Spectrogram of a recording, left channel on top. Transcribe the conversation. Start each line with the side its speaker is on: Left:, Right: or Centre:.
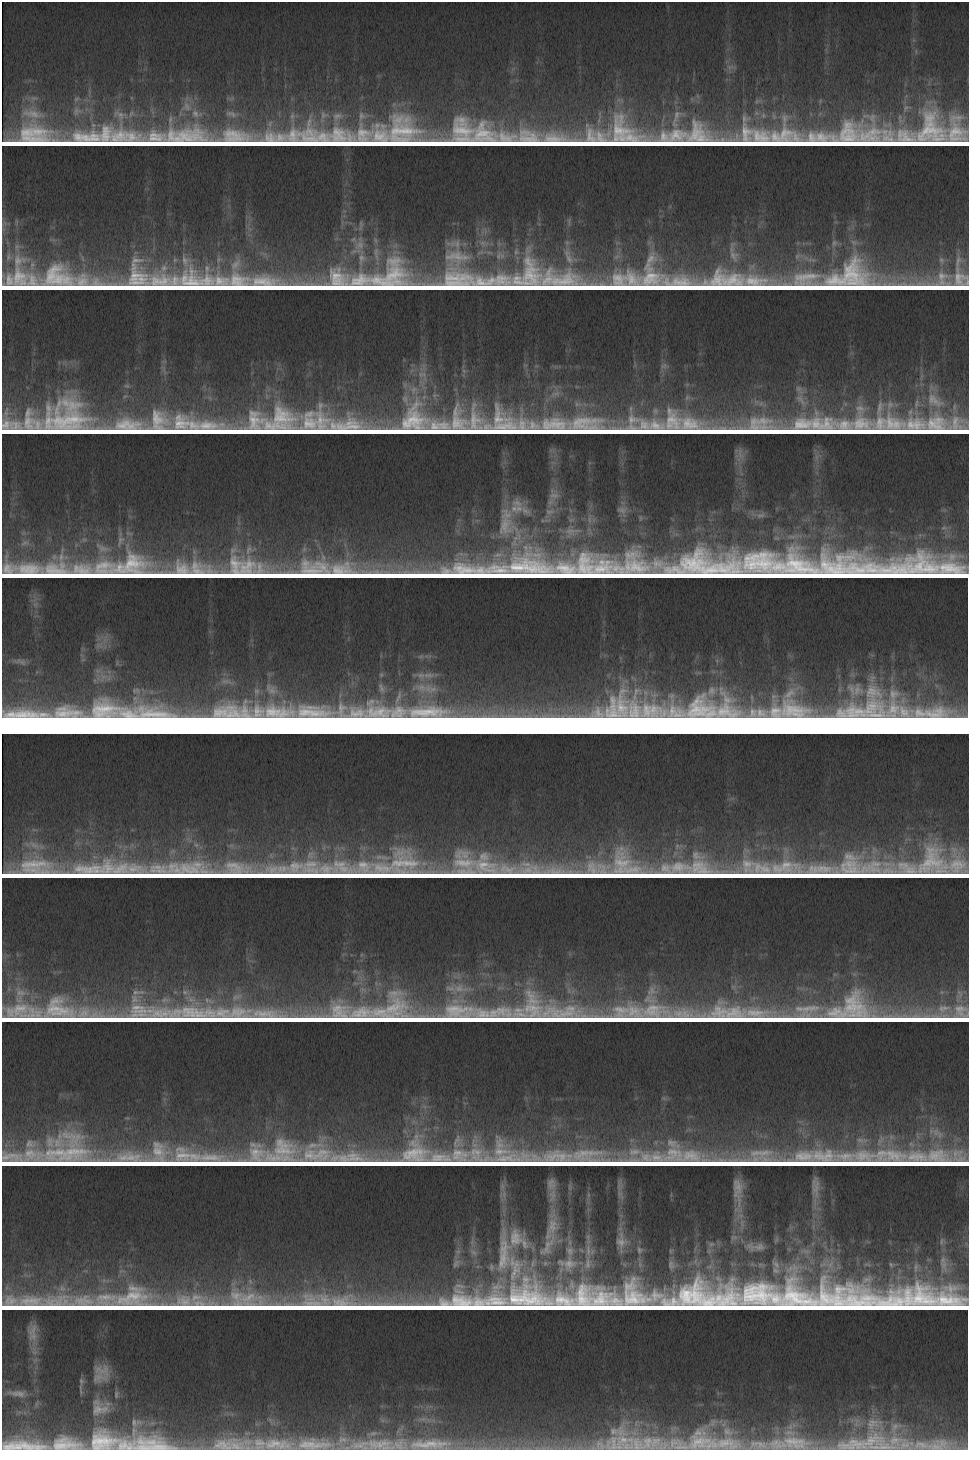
Left: é, exige um pouco de atleticismo também, né? É, se você tiver com um adversário que sabe colocar a bola em posições assim <laughs> desconfortáveis, você vai não apenas precisar ser- ter precisão e coordenação, mas também ser ágil para chegar nessas bolas a tempo, né? Mas assim, você tendo um professor que consiga quebrar, é, digi- é, quebrar os movimentos é, complexos em movimentos é, menores para que você possa trabalhar neles aos poucos e ao final colocar tudo junto, eu acho que isso pode facilitar muito a sua experiência, a sua introdução ao tênis. É, ter, ter um bom professor vai fazer toda a diferença para que você tenha uma experiência legal começando a jogar tênis, na minha opinião.
Right: Entendi. E os treinamentos, eles costumam funcionar de, de qual maneira? Não é só pegar e sair jogando, né? Deve envolver algum treino físico, de técnica, né?
Left: Sim, com certeza. No co- o, o- assim, no começo você você não vai começar já trocando bola, né? Geralmente o professor vai primeiro ele vai arrancar todo o seu dinheiro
